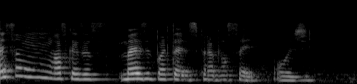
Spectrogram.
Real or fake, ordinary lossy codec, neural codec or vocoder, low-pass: fake; none; codec, 16 kHz, 4 kbps, X-Codec, HuBERT features, trained on general audio; 7.2 kHz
